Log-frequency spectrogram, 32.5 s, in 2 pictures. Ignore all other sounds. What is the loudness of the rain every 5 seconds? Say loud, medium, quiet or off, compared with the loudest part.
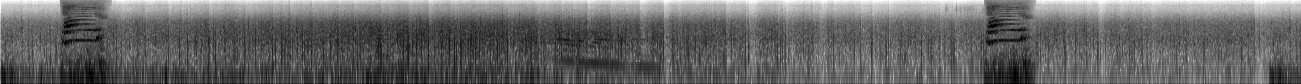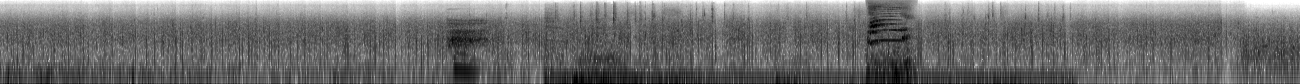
loud, loud, medium, medium, medium, medium, medium.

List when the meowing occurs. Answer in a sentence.
You can hear the meowing from 0.8 to 1.4 s, from 12.3 to 12.9 s and from 27.1 to 27.7 s.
